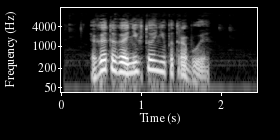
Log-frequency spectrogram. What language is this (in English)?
Belarusian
